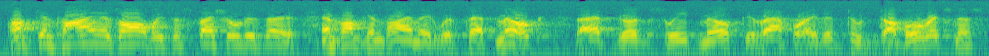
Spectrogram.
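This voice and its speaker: An actor playing a jovial American announcer friend in an old radio comedy, with a polished, enthusiastic sales delivery. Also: male voice, a little high, animated, moderate pace, few pauses, close to an everyday voice. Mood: gushing, salesy. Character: jovial, hearty pitchman friend who slips into sales talk. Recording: muffled old-time radio recording, faint noise.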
